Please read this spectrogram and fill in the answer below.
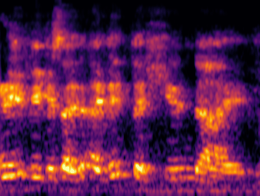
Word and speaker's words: Hyundai: this kind of accent actually pronounce the Y in Hyundai. Like for some reason every other American just goes Hyundai. I'm like what? Hyundai. There's a Y there.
